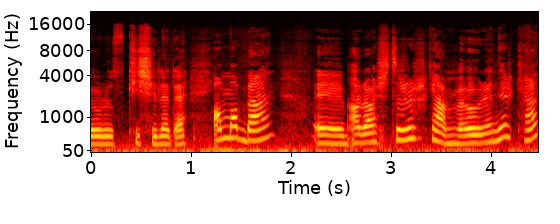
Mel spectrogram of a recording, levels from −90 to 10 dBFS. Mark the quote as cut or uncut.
cut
